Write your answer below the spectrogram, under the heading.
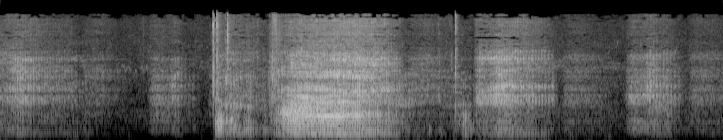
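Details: Fighting tigers roar in one loud rasping outburst lasting over a second, framed by softer growls and further short snarling bursts.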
